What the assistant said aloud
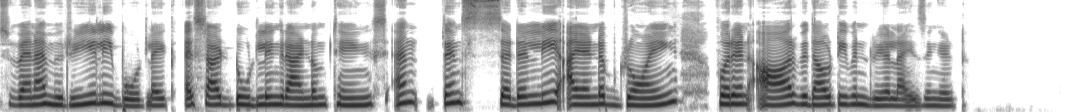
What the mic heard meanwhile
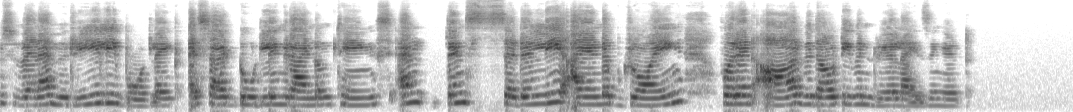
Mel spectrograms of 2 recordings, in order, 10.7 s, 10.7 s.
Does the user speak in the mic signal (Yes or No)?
No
